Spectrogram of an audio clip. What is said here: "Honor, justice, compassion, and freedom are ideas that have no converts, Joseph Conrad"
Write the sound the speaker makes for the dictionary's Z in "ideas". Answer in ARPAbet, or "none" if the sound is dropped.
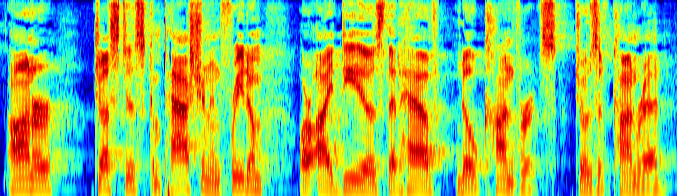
Z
